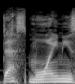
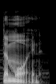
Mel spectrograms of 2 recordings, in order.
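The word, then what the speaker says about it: Des Moines: 16 km west of Des Moes Iowa just kidding I I know it's pronounced De Moine it started in 1903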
